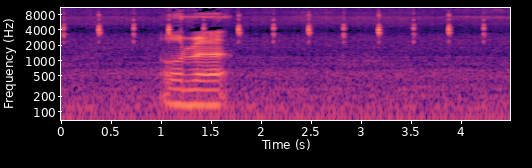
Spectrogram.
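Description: Cars idle at a traffic signal in Yanbu, Saudi Arabia, with a low steady engine hum, regular faint ticking throughout and a brief louder tonal burst near one second, heard from inside a stopped vehicle.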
